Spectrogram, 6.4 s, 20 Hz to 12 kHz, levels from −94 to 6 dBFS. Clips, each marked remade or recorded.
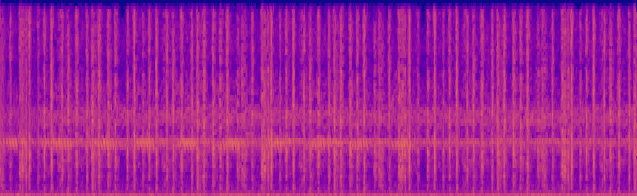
recorded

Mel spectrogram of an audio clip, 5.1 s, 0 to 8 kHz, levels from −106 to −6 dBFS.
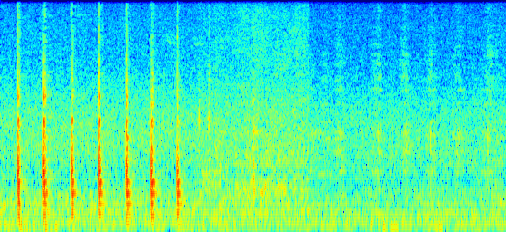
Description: recorded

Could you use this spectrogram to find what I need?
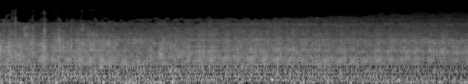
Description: remade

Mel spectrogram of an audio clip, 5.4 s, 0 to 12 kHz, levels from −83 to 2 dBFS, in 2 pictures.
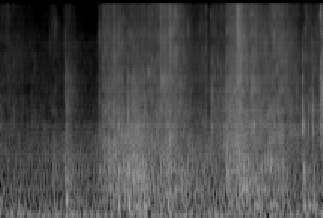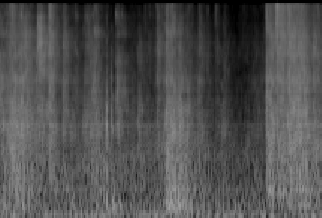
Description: remade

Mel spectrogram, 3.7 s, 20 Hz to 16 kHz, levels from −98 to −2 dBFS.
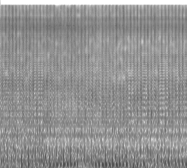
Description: remade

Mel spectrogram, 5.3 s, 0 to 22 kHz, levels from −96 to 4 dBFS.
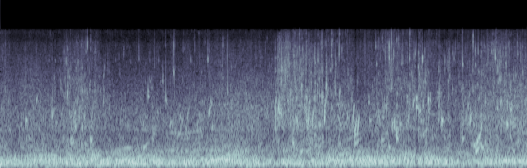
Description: recorded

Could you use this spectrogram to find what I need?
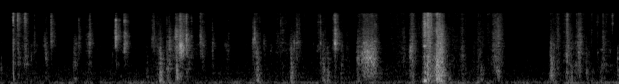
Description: remade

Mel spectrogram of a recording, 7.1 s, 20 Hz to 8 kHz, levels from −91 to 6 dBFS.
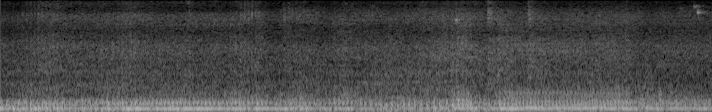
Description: remade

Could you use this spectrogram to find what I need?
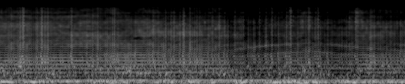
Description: remade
